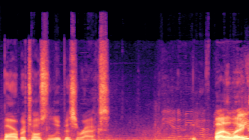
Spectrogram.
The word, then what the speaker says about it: Barbatos: I was making y'all this is barbatos Barbados the country is over the Deep ah and we were talking about Barbados they were pronouncing it barbatos I mean I was pronouncing it barbatos because that's the machine it's what the machine is called I I understand I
